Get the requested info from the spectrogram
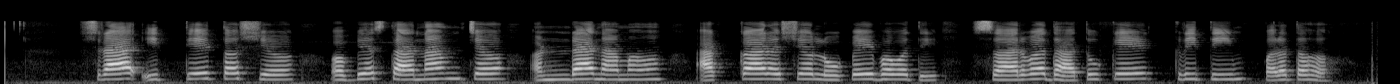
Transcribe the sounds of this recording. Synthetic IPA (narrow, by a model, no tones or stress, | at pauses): ʃɾait̪jeːt̪əʃjəː | bʱjəst̪ʰaːnaːmt͡ʃə | ə̰ɳɖaːnaːmə | a̰kːaːɾəʃjəloːpebʱəʋət̪i | səɾʋəd̪ʱaːt̪ukekɾit̪iːmpəɾət̪əɦə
